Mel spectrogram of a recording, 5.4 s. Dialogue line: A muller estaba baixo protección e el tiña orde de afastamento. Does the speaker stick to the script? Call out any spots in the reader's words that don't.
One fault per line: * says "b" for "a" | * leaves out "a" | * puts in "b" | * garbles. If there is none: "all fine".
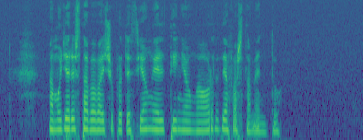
* puts in "unha"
